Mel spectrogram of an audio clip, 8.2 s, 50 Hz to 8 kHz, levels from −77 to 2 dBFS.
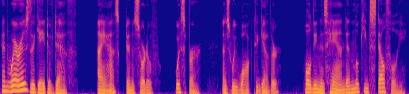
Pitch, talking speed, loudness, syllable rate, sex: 105 Hz, 175 wpm, -19 LUFS, 5.2 syllables/s, male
